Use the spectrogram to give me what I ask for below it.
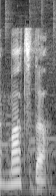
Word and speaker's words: Mazda: A pronúncia em japonês é Matsuda, que é o sobrenome do fundador, Matsuda Jujiro.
